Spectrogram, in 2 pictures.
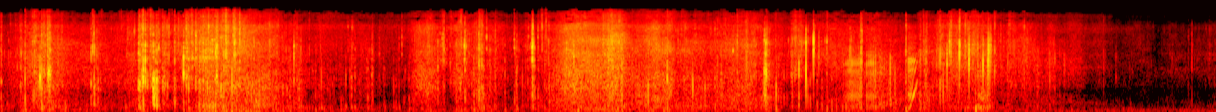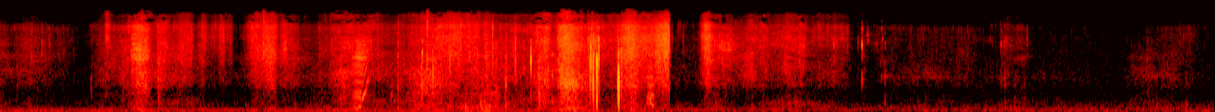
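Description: Close rustling and crunching as an ice angler shifts on the ice and handles his rod and gear, busy and fairly loud for about the first ten seconds, then much quieter with scattered clicks.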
